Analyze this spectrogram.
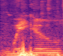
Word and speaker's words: Wago: you, I absolutely love these lever nuts by Wago, that's how you say it.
